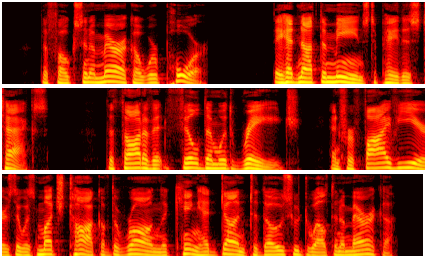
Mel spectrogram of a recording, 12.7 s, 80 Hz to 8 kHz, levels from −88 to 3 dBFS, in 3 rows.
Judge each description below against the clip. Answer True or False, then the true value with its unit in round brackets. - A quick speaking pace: True (235 wpm)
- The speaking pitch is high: False (140 Hz)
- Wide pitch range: False (4.5 semitones)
